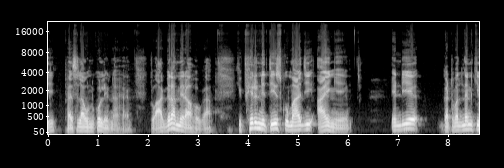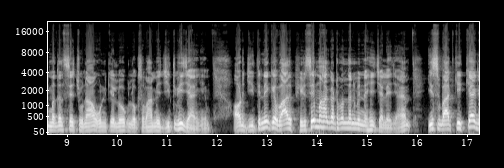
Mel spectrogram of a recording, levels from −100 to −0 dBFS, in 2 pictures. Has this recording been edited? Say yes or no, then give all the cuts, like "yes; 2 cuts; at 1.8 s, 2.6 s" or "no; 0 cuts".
no; 0 cuts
